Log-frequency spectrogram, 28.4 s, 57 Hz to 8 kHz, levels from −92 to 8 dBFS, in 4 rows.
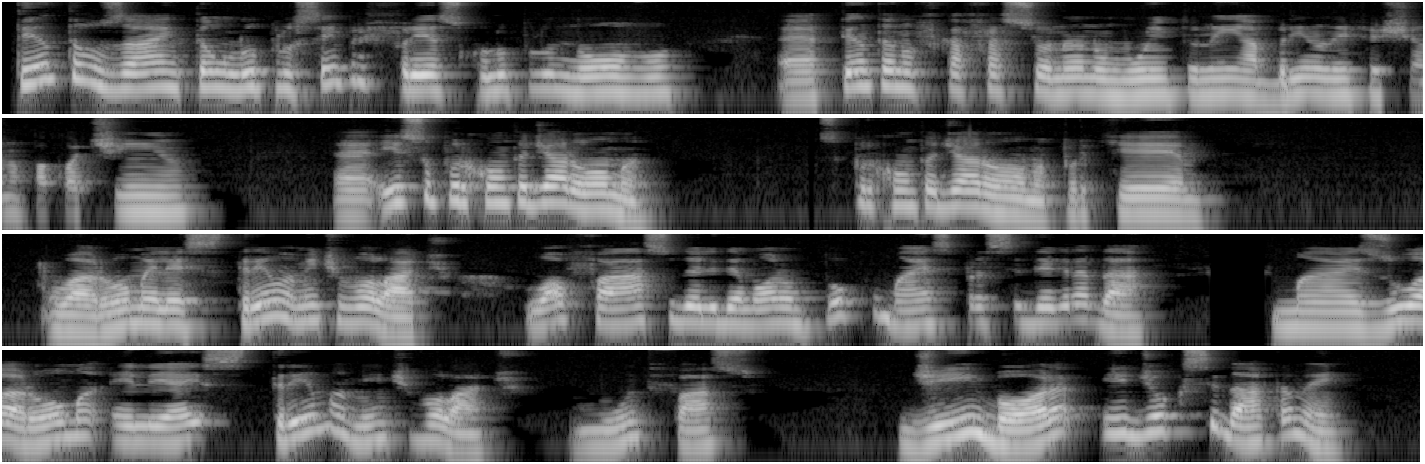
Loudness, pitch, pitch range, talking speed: -21 LUFS, 145 Hz, 120-170 Hz, 135 wpm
